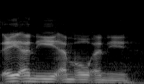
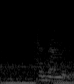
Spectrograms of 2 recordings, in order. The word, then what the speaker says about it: anemone: It's A-N-E-M-O-N-E. An enemy. An enemy? And then... Anemone. Anemone? Yeah. Anemone.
